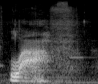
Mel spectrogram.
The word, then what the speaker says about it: laugh: the A's are a the spelling Au as in laugh that U just imagine it's not there it's gone laugh the spelling AI in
